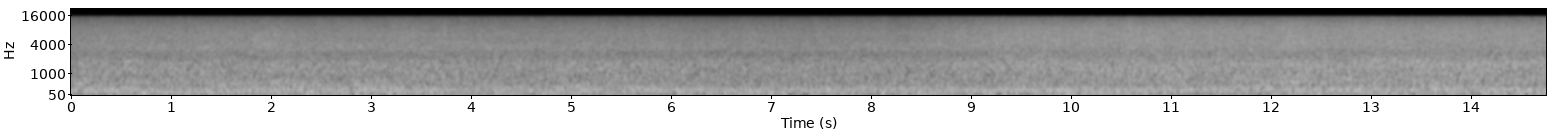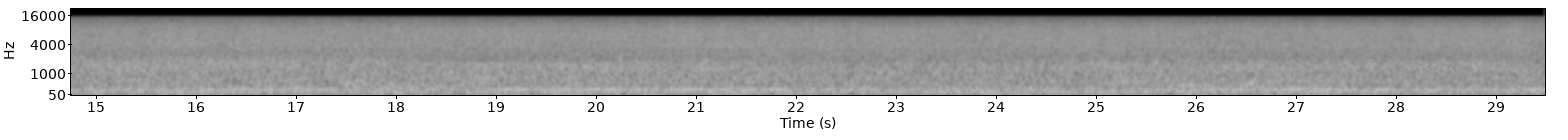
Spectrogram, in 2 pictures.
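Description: Steady rush and splash of fountain water jets falling into an underground lake. It grows louder and brighter about nine seconds in.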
